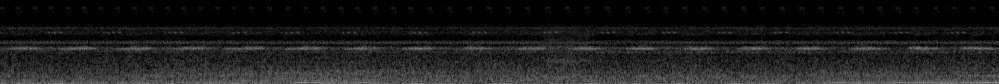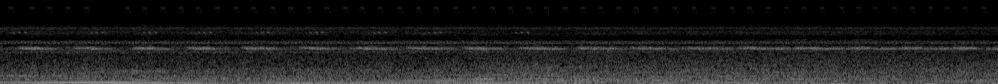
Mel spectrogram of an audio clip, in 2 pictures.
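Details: Steady cricket chirping at dusk by a deck, short high pulses repeating around twice per second throughout, with a brief low rumble in the middle and continuous faint background noise.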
